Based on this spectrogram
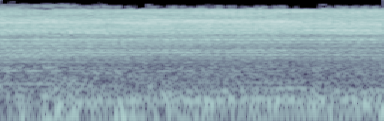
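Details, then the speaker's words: Vehicle idling with the hood open, customer complaint of hot air from the vents: loud, steady high-pitched scream from the AC compressor over the idle; compressor noisy, pressure not yet checked, charge possibly low. "Popping the hood. Rubisu! Wow, that compressor's screaming. You hear that thing?"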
